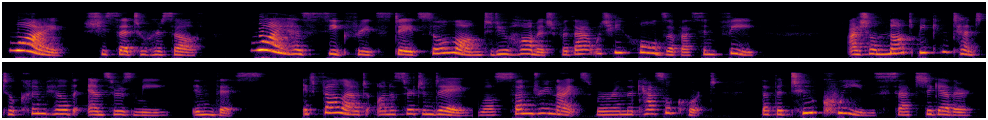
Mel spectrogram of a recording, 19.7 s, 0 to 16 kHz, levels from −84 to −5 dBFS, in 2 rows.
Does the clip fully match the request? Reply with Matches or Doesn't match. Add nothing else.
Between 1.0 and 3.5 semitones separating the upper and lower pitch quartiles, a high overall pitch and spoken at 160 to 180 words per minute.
Doesn't match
